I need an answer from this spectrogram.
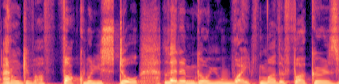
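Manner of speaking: high-pitched, outraged mock yell; imitated yelling. Bystander yelling at the good Samaritans, high mock outrage. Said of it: "starts yelling at the Good Samaritan".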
